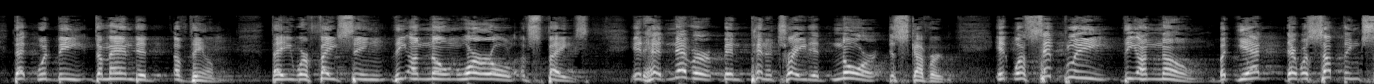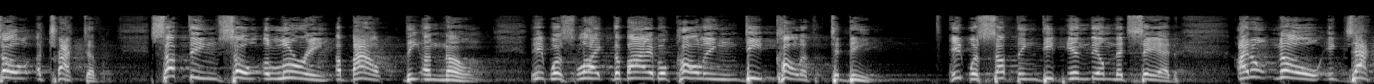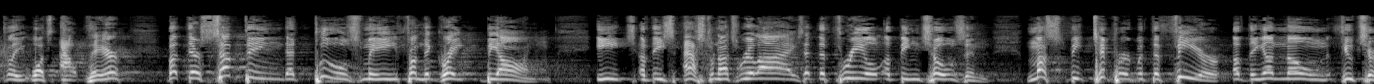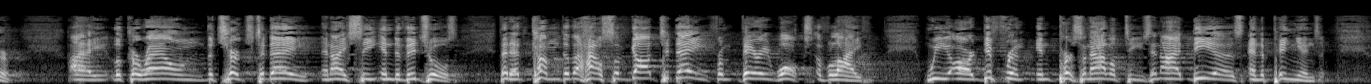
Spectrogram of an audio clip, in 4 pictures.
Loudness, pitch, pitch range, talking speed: -14 LUFS, 245 Hz, 225-265 Hz, 140 wpm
